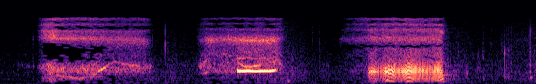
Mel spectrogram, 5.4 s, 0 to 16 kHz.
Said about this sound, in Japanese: 固まっちゃった2人ともふーっと迫ってくる喉のかつれるような嫌な音がする2人の間でどんどんどんどん音が迫ってくる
